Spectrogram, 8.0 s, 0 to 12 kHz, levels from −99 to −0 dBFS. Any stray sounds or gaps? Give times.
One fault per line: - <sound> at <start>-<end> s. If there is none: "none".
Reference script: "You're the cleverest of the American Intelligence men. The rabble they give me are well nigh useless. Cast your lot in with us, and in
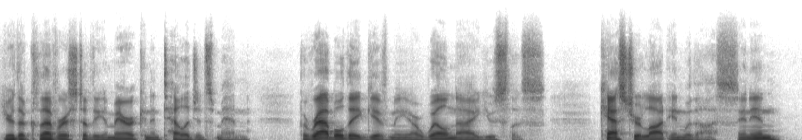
none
